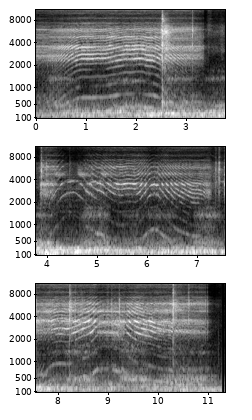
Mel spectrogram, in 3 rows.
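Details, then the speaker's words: Toyota Fortuner 2 left front wheel: a constant high, rubbery squeak at low speed, wandering in pitch as the wheel turns. It is suspected to come from a seal between the inner CV joint and its housing; cause unconfirmed. "Там скорее всего стоит какой-то сальник и он поскрипывает. Почему он поскрипывает я не знаю."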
